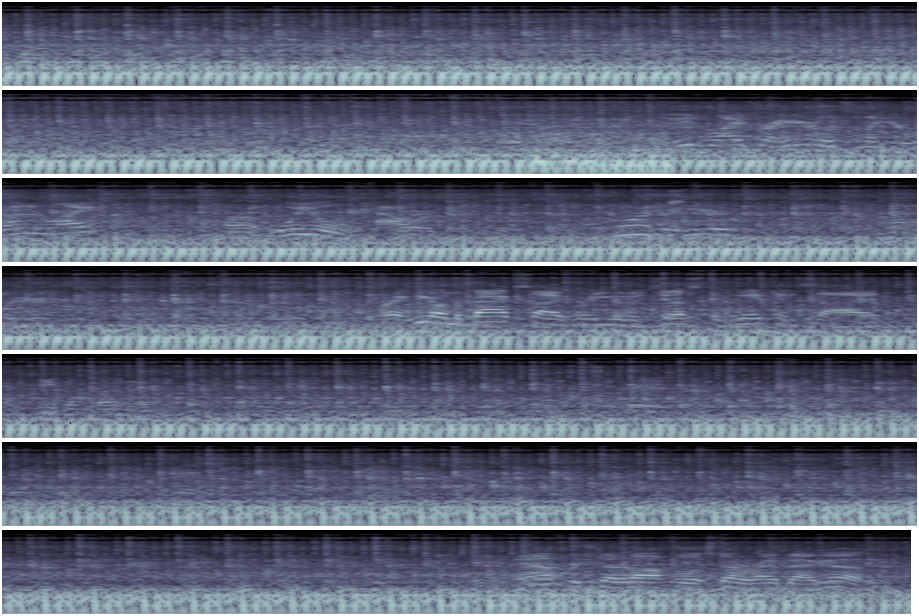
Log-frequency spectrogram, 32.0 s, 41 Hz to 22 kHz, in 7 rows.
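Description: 1922 Mack Model AB truck's four-cylinder gasoline engine idling steadily with an even, rapid firing pulse.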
